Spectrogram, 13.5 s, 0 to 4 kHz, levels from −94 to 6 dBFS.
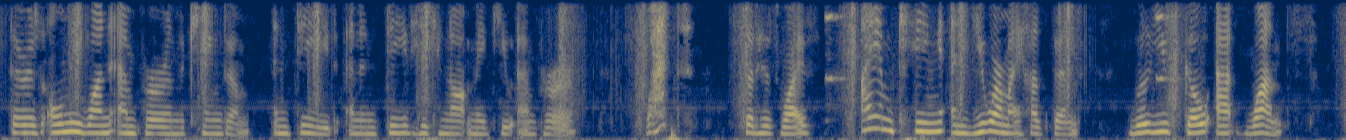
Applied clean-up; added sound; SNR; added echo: none; Bowed string instrument + Rattle; 17 dB; none.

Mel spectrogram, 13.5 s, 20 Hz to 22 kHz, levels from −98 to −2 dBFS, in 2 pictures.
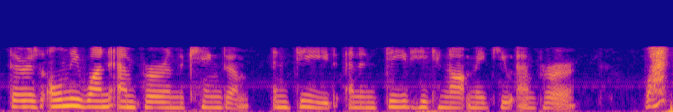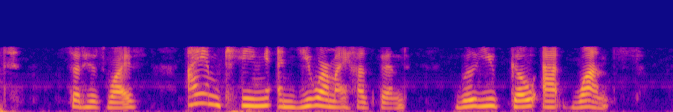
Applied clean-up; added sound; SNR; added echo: none; none; none; none.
